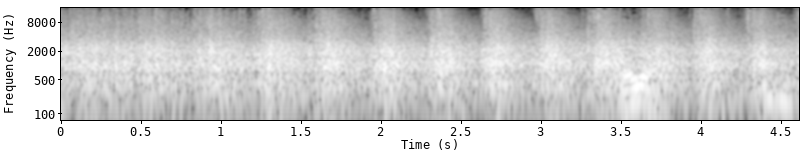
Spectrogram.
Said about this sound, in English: Somewhere in this room, I don't know where, a couple of people started clapping together and then another few started hearing that and then we all did it again. Let's do it again. Clap. Together.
